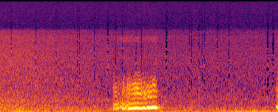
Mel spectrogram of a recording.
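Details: Shiro, a white Pomeranian sleeping indoors, lets out a single droning snore of under a second, a low buzzy hum with layered overtones, set against faint room noise.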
